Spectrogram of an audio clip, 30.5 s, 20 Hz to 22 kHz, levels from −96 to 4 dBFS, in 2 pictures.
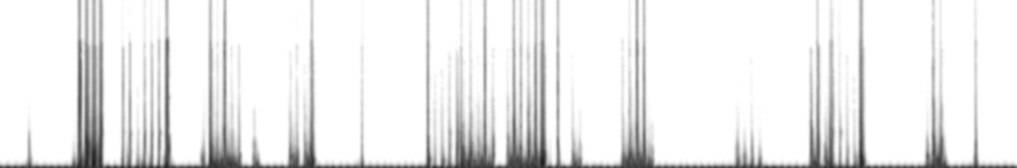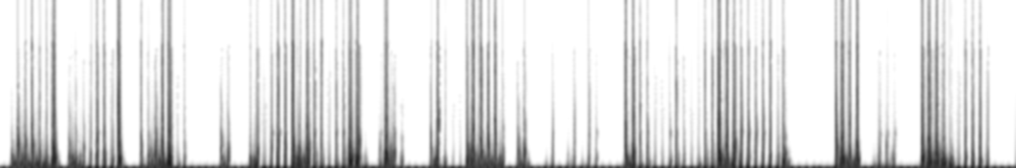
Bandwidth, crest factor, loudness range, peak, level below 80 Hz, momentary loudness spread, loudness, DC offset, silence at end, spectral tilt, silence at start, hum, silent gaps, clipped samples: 17.5 kHz; 10 dB; 5 LU; 0 dBFS; -12 dBFS; 11 LU; -13 LUFS; 10%; 0 s; -4 dB/octave; 0 s; none; none; 1%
